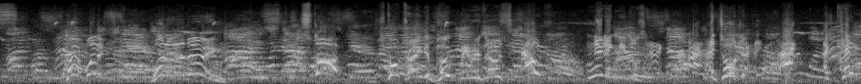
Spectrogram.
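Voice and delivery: high, panicked stammering; flustered, squeaking in alarm. Acted. Guard poked with knitting needles.

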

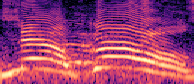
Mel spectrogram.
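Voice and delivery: calling out. Acted. Signals the attack.

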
